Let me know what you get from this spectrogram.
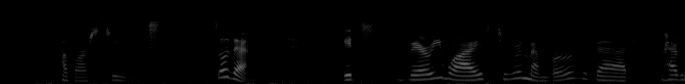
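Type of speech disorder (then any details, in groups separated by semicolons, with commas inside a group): None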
